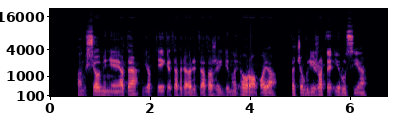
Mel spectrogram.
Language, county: Lithuanian, Kaunas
